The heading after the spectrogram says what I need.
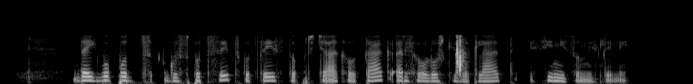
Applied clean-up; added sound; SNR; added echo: classical method log-MMSE.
